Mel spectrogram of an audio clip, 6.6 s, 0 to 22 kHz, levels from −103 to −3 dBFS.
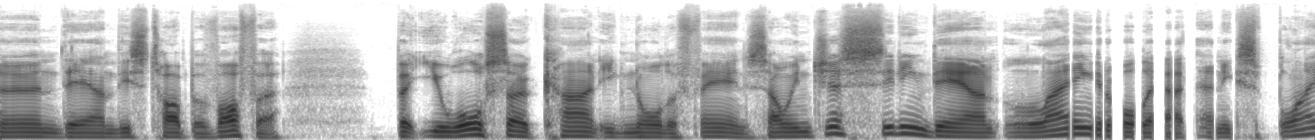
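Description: A Bluetooth dropout runs from 5.34 to 6.18 s: within about 836 ms the speech keeps cutting to silence, losing 372 ms in total, with the longest gap 70 ms. This is likely from packets missing their delivery deadline, and the sound resumes each time as though it had played on.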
